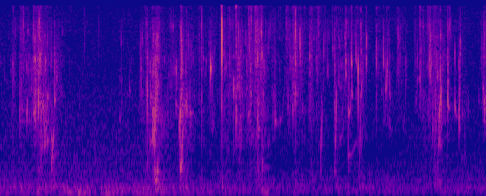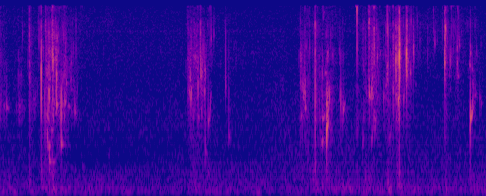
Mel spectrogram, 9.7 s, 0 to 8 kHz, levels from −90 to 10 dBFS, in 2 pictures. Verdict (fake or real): real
